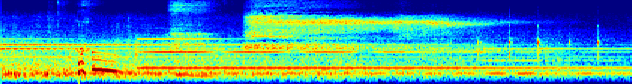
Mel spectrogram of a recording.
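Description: A train rolls steadily along the rails with a continuous droning rumble and whine, a brief metallic squeal early on, and faint rhythmic clicks from the track toward the end.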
